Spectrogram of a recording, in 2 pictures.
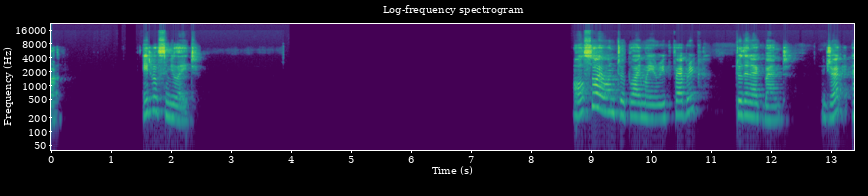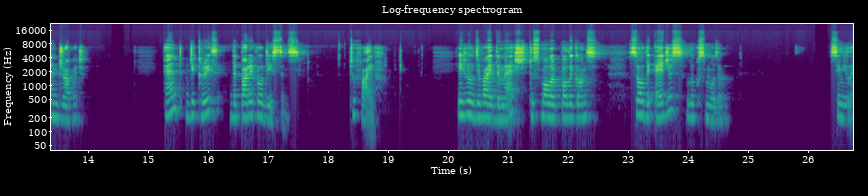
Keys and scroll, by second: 6.1 space, 18.9 5, 19.2 Return, 23.2 space.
